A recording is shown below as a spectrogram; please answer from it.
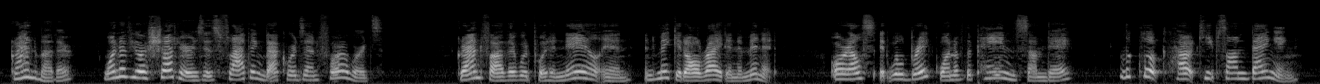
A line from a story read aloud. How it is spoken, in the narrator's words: All of a sudden she exclaimed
